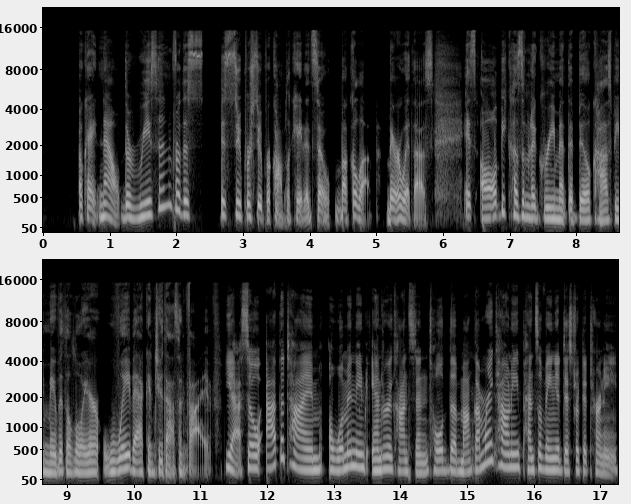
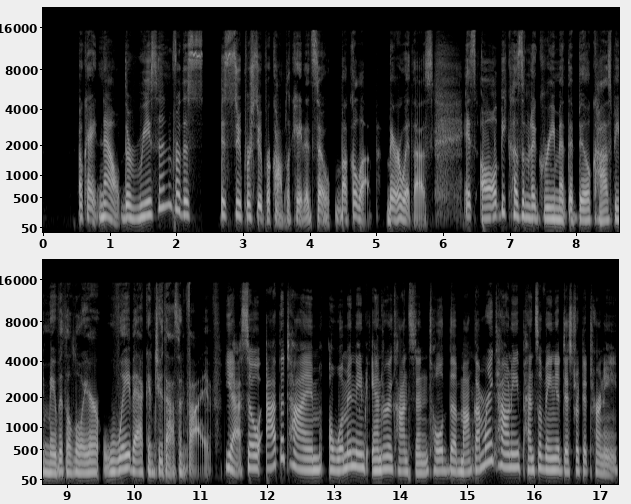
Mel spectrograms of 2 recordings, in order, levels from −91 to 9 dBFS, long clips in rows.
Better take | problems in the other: neither | none

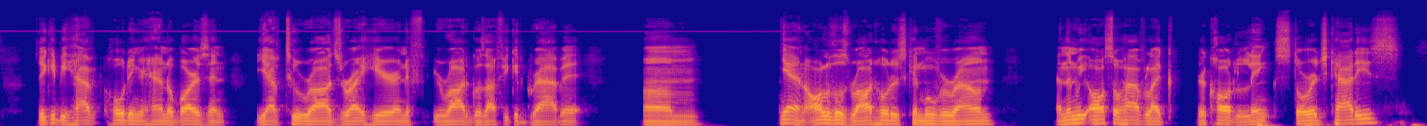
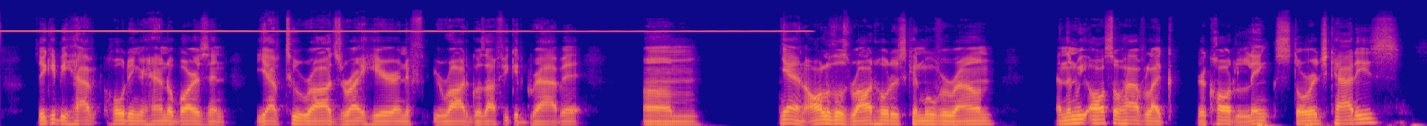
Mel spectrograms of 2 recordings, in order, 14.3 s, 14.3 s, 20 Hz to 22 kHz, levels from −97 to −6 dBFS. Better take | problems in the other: first | high-pitched whine; loud; until 8 s; 8 kHz, 5 dB below the speech; faint in the first

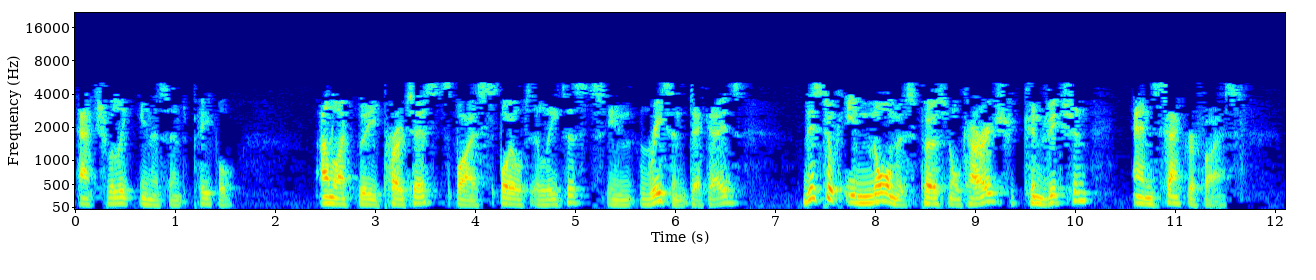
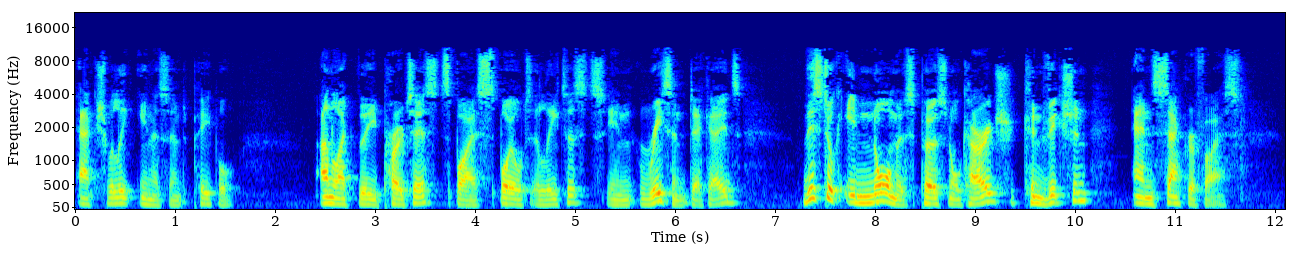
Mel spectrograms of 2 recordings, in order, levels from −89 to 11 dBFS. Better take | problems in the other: second | garbled, watery; badly; nothing above 5 kHz; slightly in the second

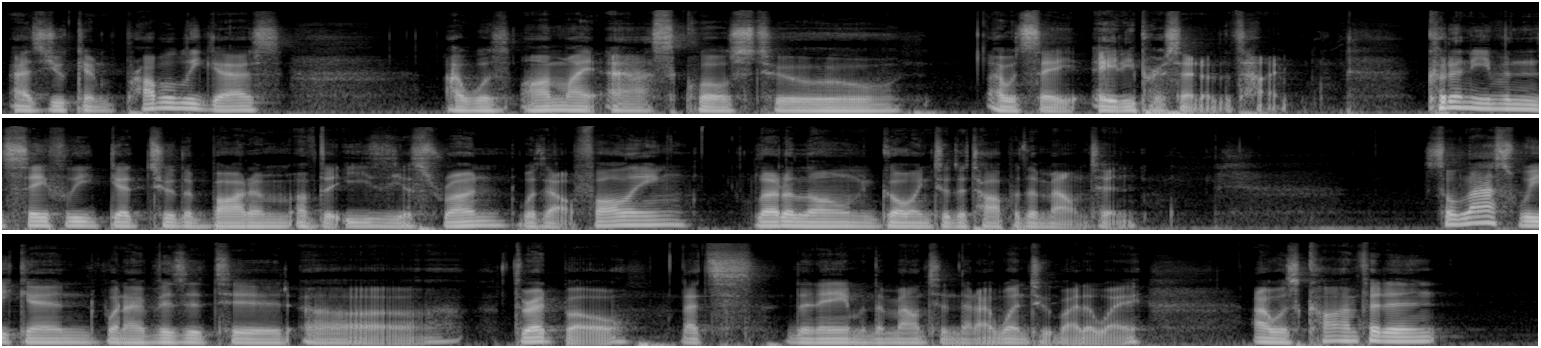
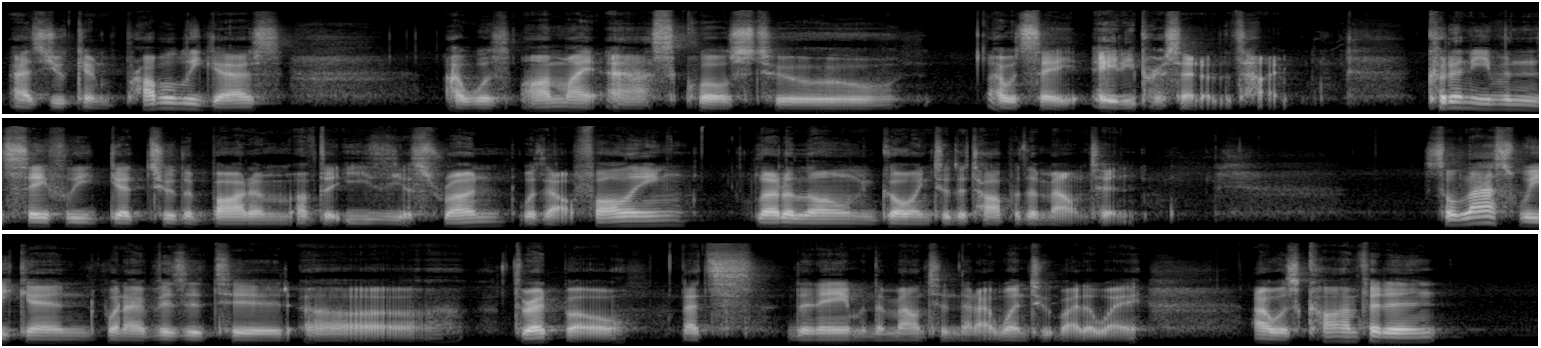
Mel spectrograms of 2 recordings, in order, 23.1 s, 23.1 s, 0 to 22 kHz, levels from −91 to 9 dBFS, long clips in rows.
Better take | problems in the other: first | thin; very; fading below 400 Hz

